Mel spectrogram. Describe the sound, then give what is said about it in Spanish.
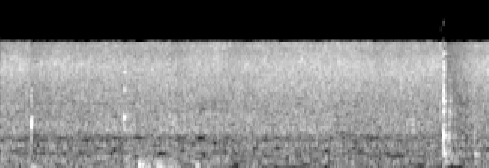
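Onion and bell pepper sizzle steadily in a frying pan as they are stirred, a loud, even hiss broken by a few faint clicks and scrapes. “Mezclamos bien, revolvemos un poco”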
